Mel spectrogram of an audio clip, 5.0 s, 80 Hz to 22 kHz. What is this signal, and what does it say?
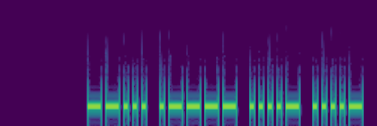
Morse code, heard as a keyed tone, about 20 wpm, 700 Hz. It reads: 7144
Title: Numbers - 4-Digit 20wpm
